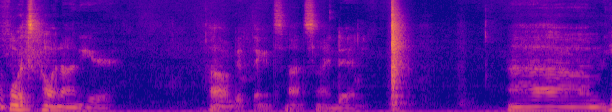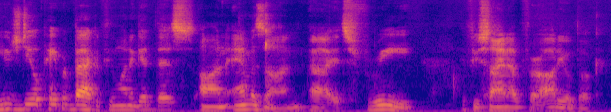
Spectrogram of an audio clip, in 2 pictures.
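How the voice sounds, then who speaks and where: A man's voice: fairly low pitch, measured pace, a little mellow, slight background noise. A man in his thirties co-hosting a podcast, joking around and mockingly reading book blurbs aloud. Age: 30s. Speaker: podcast co-host. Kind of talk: casual chat.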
